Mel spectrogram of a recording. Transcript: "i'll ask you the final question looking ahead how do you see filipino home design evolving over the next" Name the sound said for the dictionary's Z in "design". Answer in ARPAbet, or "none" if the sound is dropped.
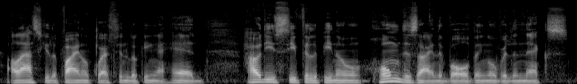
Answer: Z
